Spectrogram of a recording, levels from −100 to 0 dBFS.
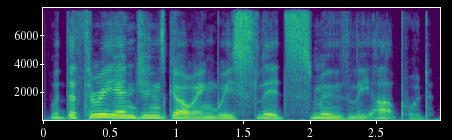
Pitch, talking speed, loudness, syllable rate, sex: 150 Hz, 180 wpm, -18 LUFS, 4.5 syllables/s, male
